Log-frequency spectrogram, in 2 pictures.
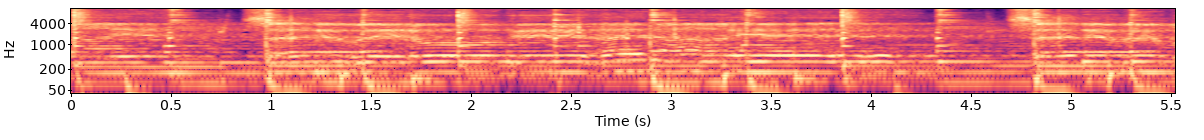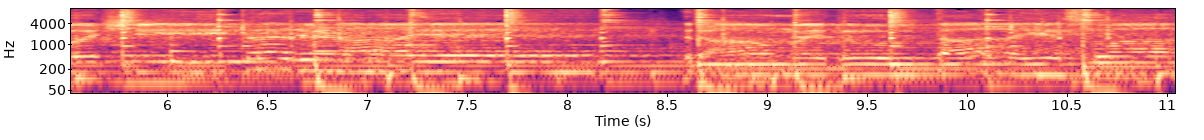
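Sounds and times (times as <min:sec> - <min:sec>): devotional music: 0:00.0 - 0:11.0
percussion beat: 0:00.0 - 0:11.0.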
